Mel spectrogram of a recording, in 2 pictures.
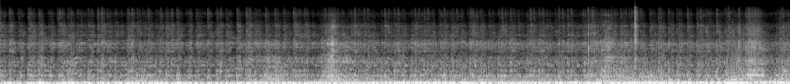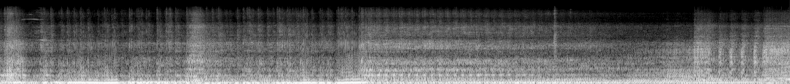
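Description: Classic cars driving slowly past one after another, their engines running over a steady low rumble, with rising revs a couple of times around the middle.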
